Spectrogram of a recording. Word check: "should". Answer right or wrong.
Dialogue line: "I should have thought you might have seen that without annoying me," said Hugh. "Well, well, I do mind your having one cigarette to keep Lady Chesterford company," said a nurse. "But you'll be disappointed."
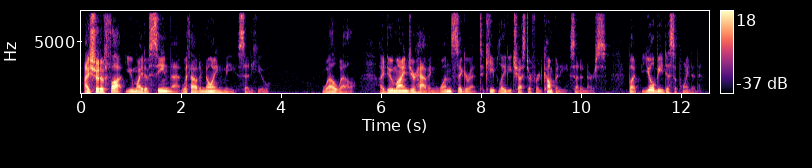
right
